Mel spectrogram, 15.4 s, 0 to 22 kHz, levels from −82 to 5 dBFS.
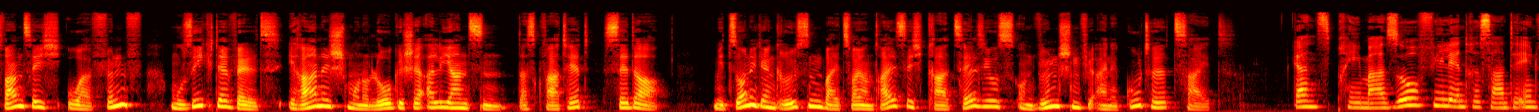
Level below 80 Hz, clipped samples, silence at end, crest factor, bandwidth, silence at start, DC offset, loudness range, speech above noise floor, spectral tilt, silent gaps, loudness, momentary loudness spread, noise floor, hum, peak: -62 dBFS; under 0.1%; 0 s; 18 dB; 13.5 kHz; 0 s; under 0.1%; 4 LU; 38 dB; -4.5 dB/octave; none; -22 LUFS; 9 LU; -60 dBFS; none; -4 dBFS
